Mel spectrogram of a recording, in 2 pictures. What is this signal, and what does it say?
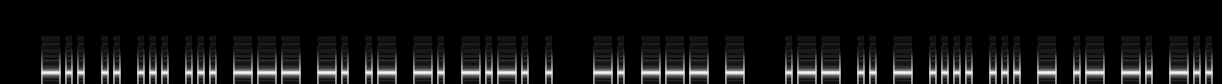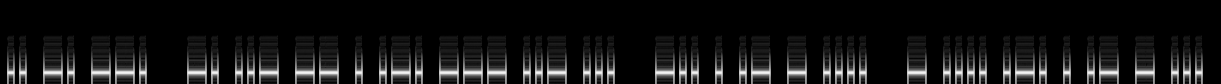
Morse code, heard as a keyed tone, about 20 wpm, 550 Hz. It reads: DISSONANCE NOT WITHSTANDING NUMEROUS DEATH THREATS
